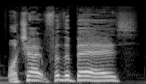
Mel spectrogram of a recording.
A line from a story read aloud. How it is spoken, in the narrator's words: His father called out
